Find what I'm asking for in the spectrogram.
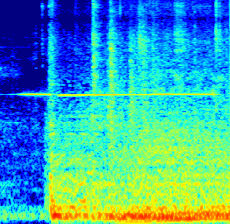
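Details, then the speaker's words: Retired Air Force cabover missile carrier truck diesel, started in neutral: quick crank, fires at once and settles into a smooth, even low rumble; clean, healthy start. "Boom. Man, this thing starts up so smooth. Sounds good."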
